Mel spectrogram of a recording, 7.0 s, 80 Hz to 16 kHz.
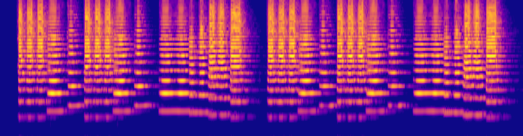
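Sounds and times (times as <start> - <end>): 
FIAMM M4 pneumatic novelty musical car horn playing a tune: 0.2 - 6.9.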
